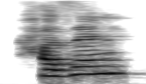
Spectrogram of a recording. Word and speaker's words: cousin: movement is voicing so when you see again that letter s between two vowel sounds we're going to pronounce it as a z like in the words cousin reason and teasing so those are all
